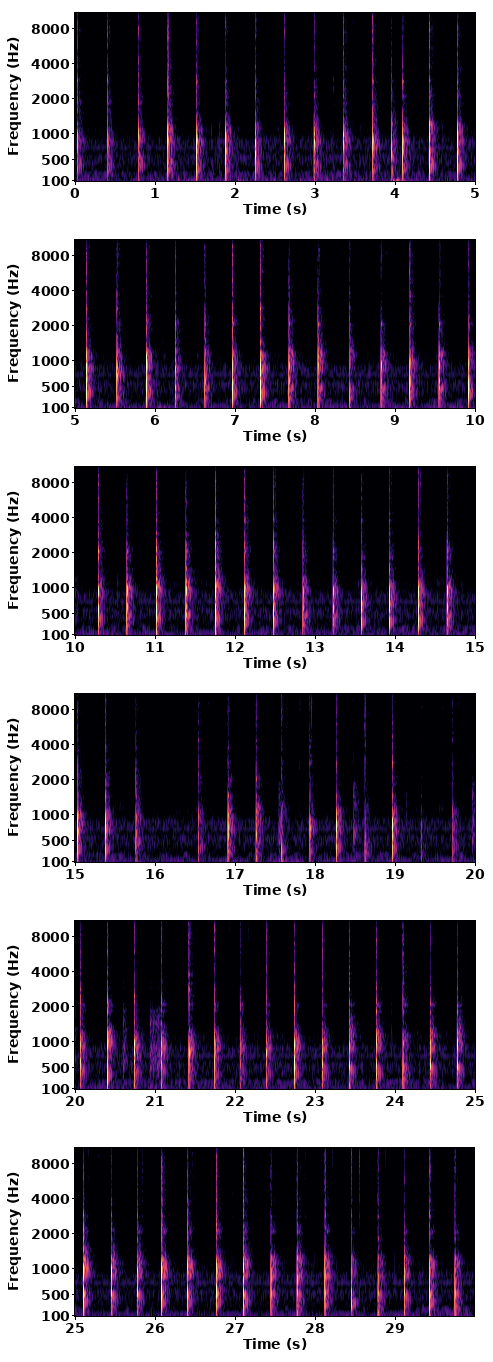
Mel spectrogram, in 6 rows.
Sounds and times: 0.0s playing with a paddleball 29.9s

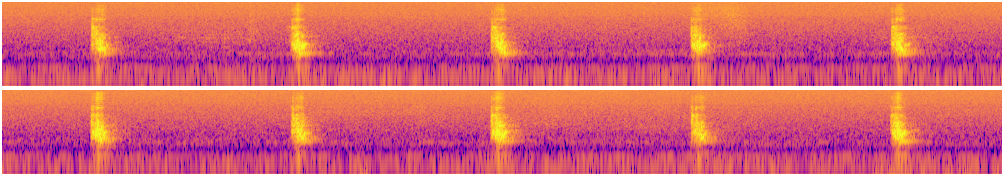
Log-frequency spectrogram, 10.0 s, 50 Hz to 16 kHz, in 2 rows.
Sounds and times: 0.4s soft sounding alarm clock 0.7s
0.4s tick tock 0.6s
1.4s soft sounding alarm clock 1.7s
1.4s tick tock 1.6s
2.4s soft sounding alarm clock 2.7s
2.4s tick tock 2.6s
3.4s soft sounding alarm clock 3.7s
4.4s soft sounding alarm clock 4.8s
4.4s tick tock 4.6s
5.4s soft sounding alarm clock 5.7s
5.4s tick tock 5.6s
6.4s soft sounding alarm clock 6.7s
6.4s tick tock 6.6s
7.4s soft sounding alarm clock 7.8s
8.4s soft sounding alarm clock 8.7s
8.4s tick tock 8.6s
9.4s soft sounding alarm clock 9.8s

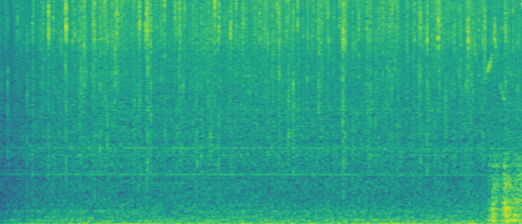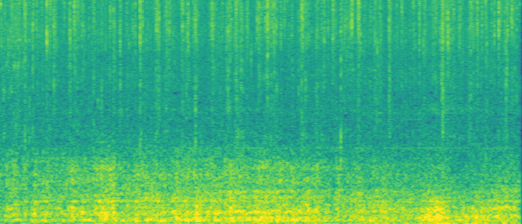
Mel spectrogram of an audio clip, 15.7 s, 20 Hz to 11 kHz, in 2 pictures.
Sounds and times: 0.0s rain 15.6s
7.4s thunder roll 15.6s

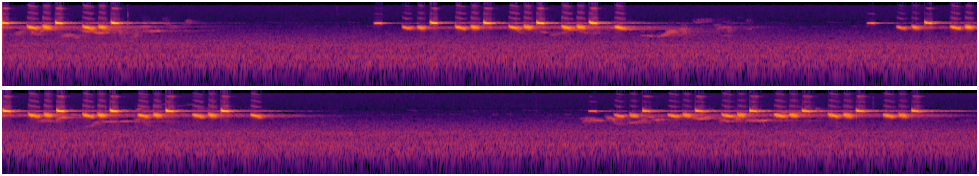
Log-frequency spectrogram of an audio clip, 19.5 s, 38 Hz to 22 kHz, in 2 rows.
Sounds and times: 0.0s Bird singing 2.1s
3.7s Bird singing 7.6s
8.6s Bird singing 13.0s
15.4s Bird singing 19.5s

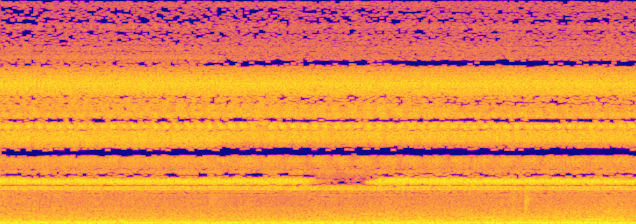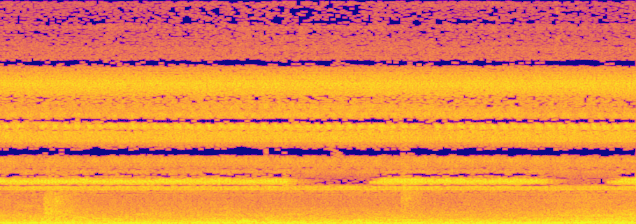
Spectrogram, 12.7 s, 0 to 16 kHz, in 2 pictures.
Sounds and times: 0.0s Crickets 12.7s

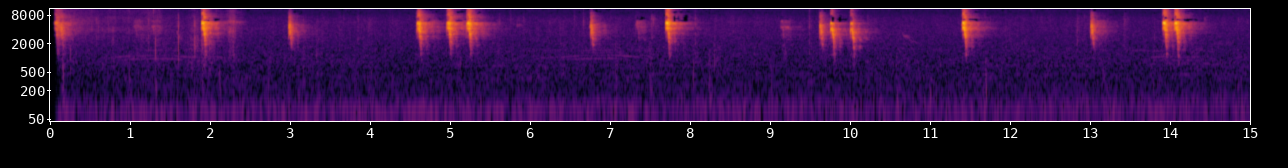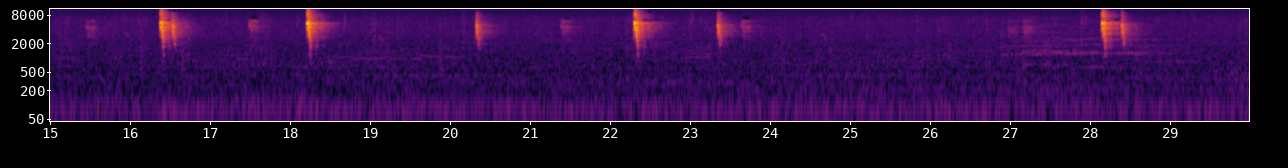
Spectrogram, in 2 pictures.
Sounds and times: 26.8s rooster 29.3s
26.9s Bird 28.9s

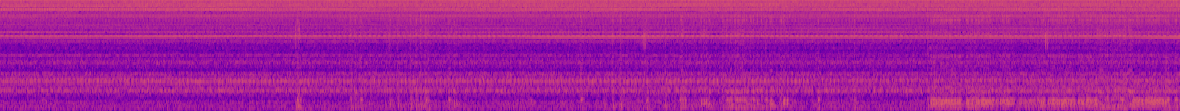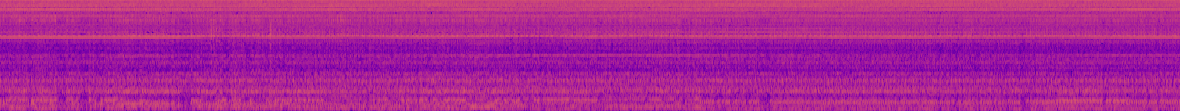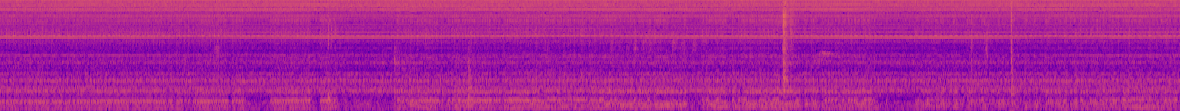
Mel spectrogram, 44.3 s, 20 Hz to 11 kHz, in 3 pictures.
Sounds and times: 7.2s hard drives 11.0s
11.6s hard drives 44.2s

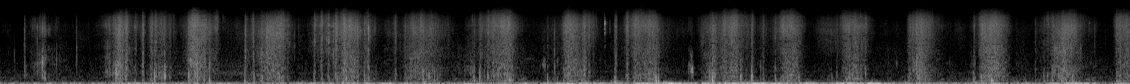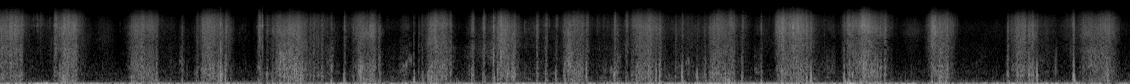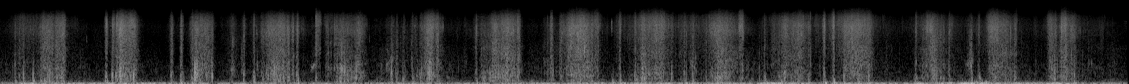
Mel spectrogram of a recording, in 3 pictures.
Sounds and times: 0.0s footsteps in snow 33.8s

